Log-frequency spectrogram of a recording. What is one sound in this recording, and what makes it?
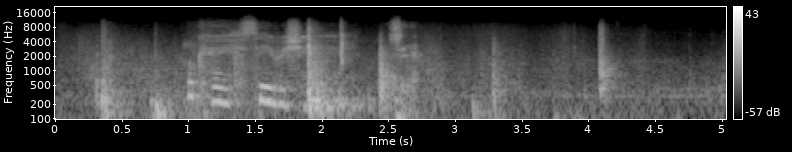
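A woman speaks sharply.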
